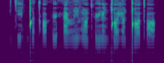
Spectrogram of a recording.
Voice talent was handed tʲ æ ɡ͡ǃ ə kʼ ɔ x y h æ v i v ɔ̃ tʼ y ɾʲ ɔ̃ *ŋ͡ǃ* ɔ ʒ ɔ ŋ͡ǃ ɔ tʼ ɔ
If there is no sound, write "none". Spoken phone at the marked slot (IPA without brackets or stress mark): ŋ͡ǃ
